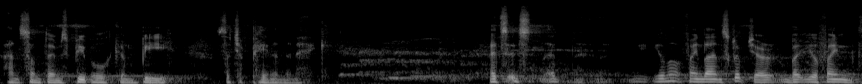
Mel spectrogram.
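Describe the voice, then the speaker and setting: A man preaching a sermon as pastor, lively and self-deprecating, with dramatic pauses. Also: lowish voice, long reverb tail, slight background noise.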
